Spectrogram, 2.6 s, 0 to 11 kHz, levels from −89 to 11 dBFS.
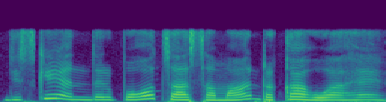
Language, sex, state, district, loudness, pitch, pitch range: Hindi, female, Himachal Pradesh, Shimla, -13 LUFS, 280 Hz, 265-305 Hz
